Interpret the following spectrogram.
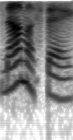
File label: Indian Greeting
